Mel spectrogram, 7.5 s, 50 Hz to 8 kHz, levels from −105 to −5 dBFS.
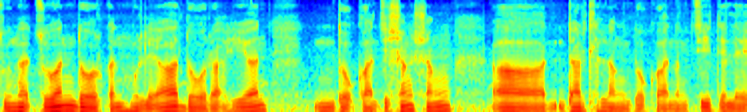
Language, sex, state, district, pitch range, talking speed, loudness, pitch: Mizo, male, Mizoram, Aizawl, 90-100 Hz, 160 wpm, -20 LUFS, 95 Hz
